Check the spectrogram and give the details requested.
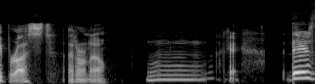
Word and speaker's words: Brust: I say Brust.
